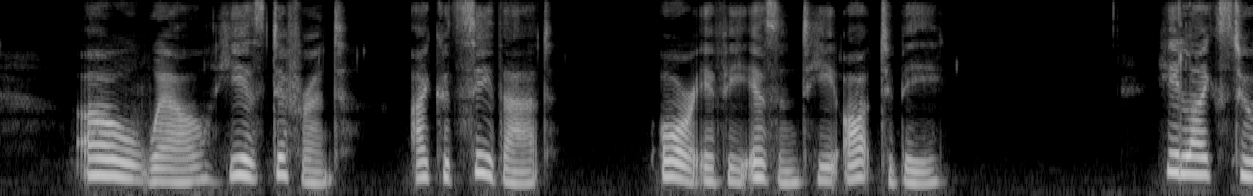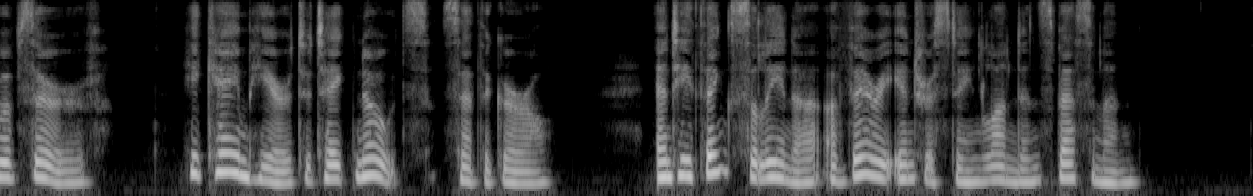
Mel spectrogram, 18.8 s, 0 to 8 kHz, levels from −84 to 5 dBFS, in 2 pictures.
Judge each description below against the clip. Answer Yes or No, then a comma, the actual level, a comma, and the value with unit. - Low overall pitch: No, medium, 170 Hz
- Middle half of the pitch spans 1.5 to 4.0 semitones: No, wide, 5.5 semitones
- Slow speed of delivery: Yes, slow, 125 wpm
